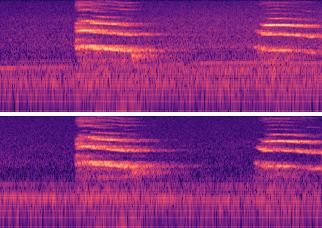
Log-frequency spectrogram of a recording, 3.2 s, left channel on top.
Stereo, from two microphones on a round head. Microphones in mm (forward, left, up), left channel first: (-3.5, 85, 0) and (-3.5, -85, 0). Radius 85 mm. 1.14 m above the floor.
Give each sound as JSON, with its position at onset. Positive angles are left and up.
{"t": 0.8, "sound": "a cat meowing", "side_deg": 35, "distance_m": 0.8}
